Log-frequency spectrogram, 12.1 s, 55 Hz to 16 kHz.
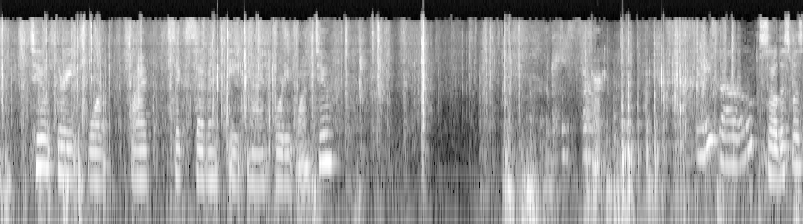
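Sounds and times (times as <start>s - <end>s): paper bills rustling and flicking: 0.0s - 8.1s, 9.9s - 11.2s.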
